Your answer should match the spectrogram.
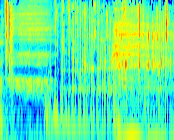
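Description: A drink can is opened and its contents poured, with a few sharp clicks early on followed by a fizzing, trickling stream of liquid that runs to the end.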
